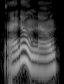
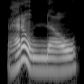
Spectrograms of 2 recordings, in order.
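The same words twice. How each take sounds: First: It is said in a neutral tone. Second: It is said in a very annoyed tone.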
